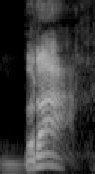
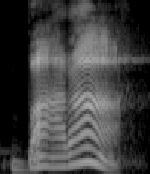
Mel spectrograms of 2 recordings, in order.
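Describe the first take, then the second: First: The word is said as one syllable. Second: The word is said as two syllables. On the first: "in Aramaic is B R A" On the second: "In Hebrew"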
